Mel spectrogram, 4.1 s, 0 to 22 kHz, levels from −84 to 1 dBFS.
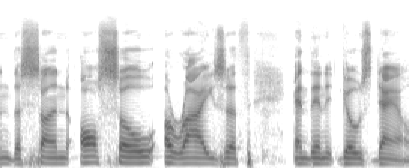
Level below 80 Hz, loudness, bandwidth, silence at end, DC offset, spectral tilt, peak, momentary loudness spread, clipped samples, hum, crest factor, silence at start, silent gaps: -76 dBFS; -35 LUFS; 17 kHz; 0 s; under 0.1%; -3 dB/octave; -16 dBFS; 7 LU; under 0.1%; none; 22 dB; 0 s; none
